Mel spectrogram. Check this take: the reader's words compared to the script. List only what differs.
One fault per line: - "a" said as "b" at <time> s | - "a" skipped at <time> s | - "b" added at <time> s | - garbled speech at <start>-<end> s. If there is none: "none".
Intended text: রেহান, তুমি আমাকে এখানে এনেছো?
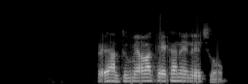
none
